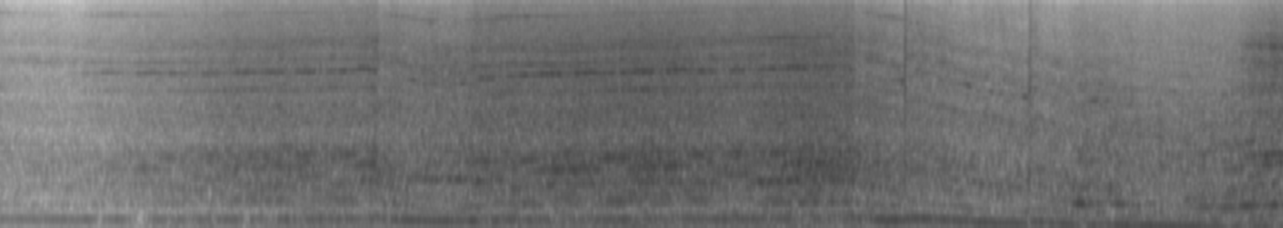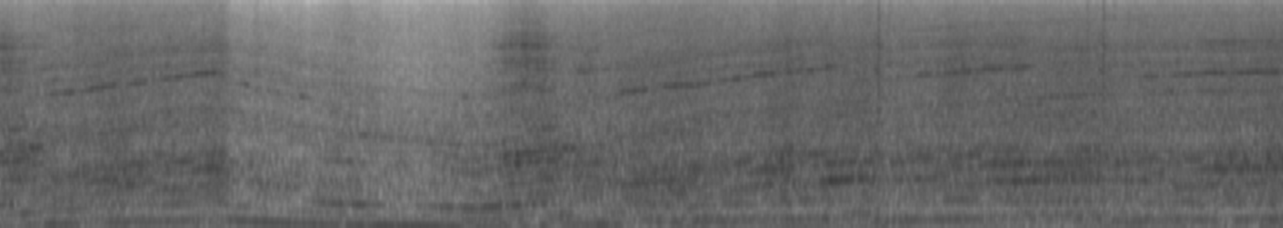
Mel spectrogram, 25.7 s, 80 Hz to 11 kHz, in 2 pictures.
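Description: McLaren 650S GT3 race car engine lapping Silverstone in rFactor 2, a loud continuous engine note rising and falling through gear changes and revs, with no talking over it.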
